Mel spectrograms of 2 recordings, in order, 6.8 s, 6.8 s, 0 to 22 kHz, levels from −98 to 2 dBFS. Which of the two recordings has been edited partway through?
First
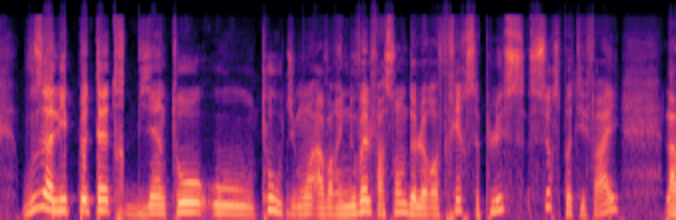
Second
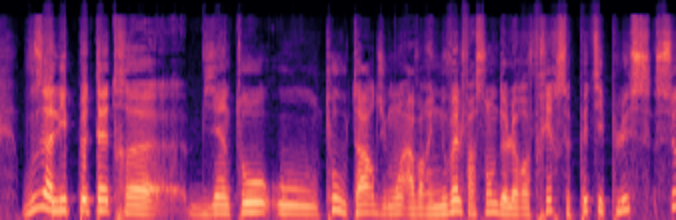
first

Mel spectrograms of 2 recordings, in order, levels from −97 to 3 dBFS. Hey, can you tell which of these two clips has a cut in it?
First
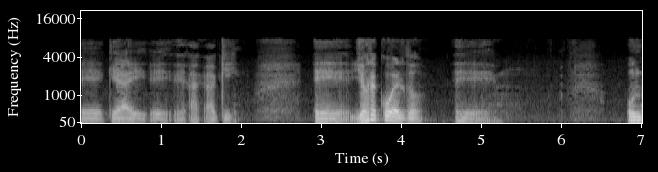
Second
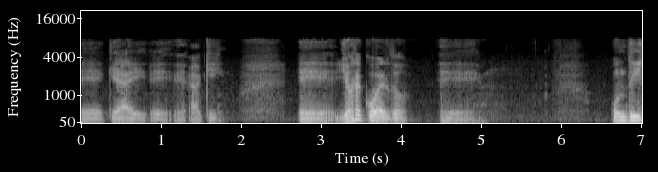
second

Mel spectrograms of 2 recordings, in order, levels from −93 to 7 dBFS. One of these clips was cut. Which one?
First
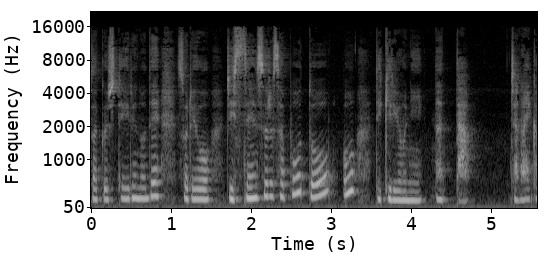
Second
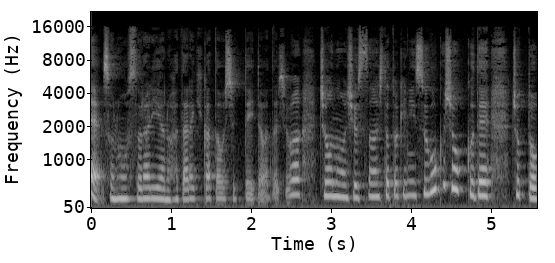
first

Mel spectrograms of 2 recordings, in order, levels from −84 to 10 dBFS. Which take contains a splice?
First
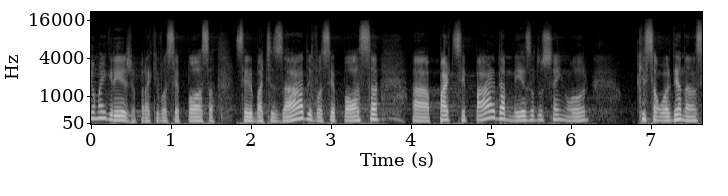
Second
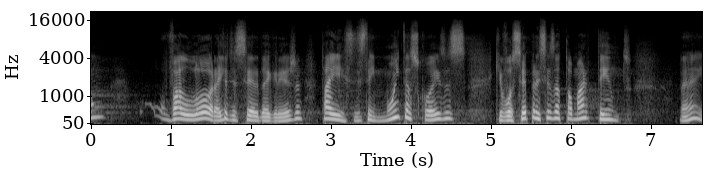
second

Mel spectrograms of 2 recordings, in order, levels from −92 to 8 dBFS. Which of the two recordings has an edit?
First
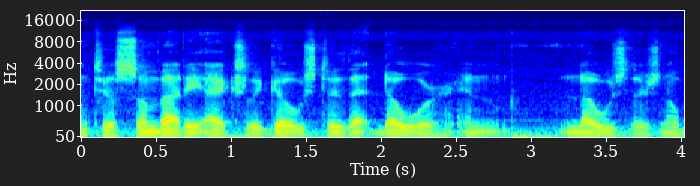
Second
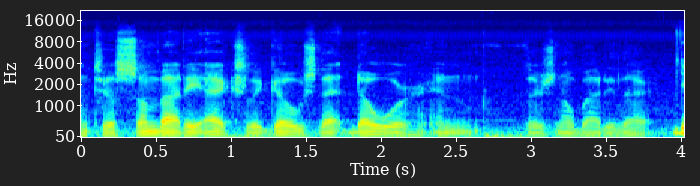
second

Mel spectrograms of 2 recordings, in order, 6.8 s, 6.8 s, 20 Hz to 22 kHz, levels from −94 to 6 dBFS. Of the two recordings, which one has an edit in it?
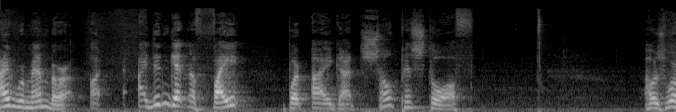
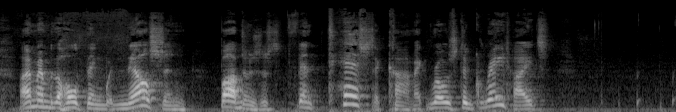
second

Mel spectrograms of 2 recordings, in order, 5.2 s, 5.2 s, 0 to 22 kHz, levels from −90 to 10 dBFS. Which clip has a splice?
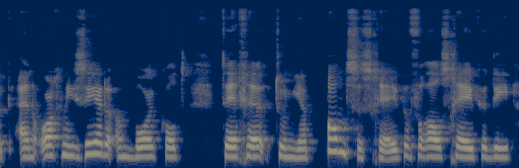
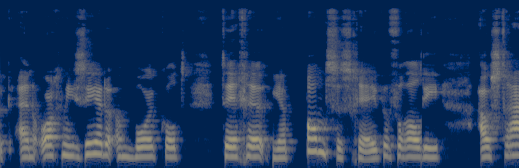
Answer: second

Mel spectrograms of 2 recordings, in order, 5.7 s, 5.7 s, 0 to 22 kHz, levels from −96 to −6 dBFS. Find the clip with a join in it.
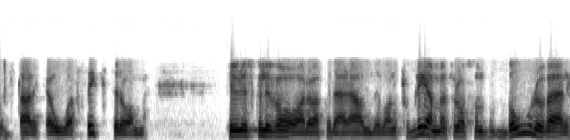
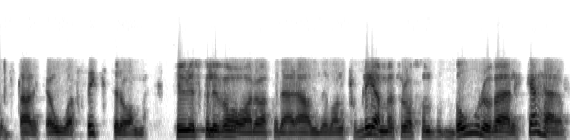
second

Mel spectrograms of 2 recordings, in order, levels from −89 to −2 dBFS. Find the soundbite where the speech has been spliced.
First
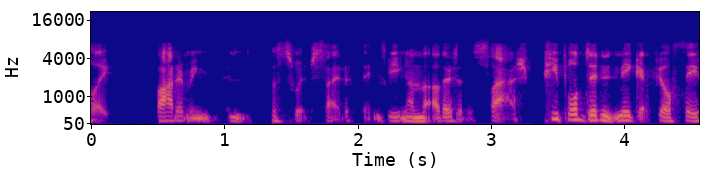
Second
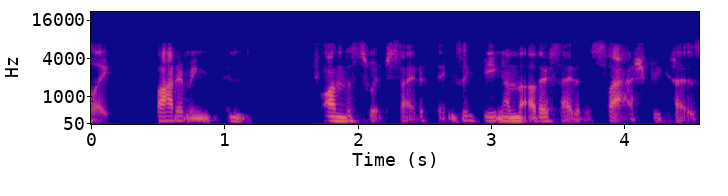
first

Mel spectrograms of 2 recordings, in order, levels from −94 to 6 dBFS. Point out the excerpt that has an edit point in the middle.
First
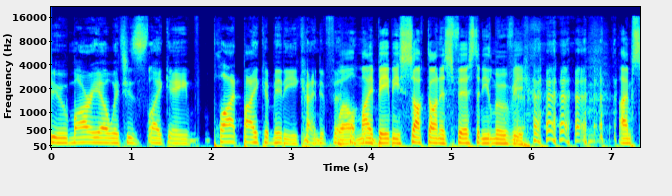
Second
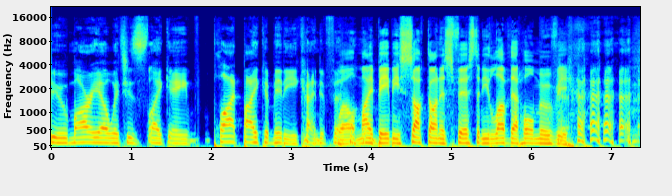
first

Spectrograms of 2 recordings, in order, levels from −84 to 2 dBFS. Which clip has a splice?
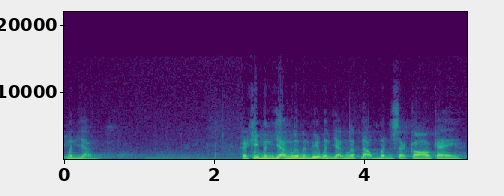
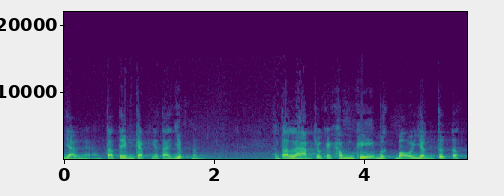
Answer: first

